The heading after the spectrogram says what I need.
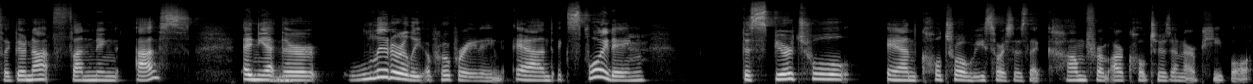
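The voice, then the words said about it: Smiling while speaking. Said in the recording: “you can maybe hear the smile in my voice.”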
